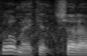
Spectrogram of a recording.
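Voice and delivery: ordinary talk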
